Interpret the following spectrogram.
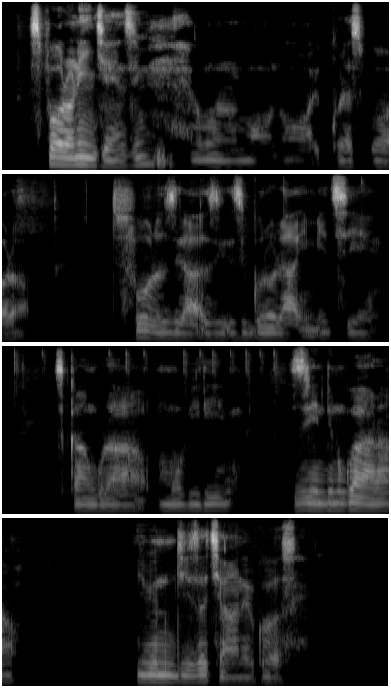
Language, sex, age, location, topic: Kinyarwanda, male, 18-24, Kigali, health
